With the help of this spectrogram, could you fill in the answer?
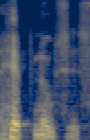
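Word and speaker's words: Hipgnosis: white fronted blackface group called hypnosis it's spelled hip g-n-o-s-i-s so they telling you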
